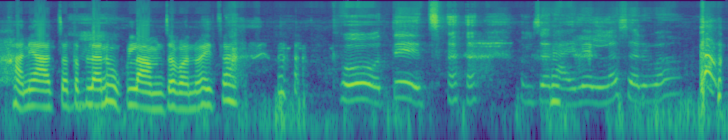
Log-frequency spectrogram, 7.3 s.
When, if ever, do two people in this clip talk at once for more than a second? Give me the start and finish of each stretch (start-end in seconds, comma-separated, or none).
none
